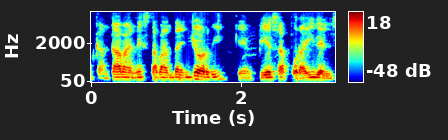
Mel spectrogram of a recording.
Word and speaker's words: Geordie: Este, esta es una banda se llama Jordi Geordie se escribe, que pues es una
